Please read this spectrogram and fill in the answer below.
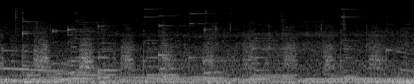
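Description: Background music, with a cocker spaniel whining and giving a series of short yips over it.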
